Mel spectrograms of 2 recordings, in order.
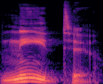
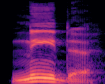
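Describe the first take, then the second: First: The 'to' is pronounced fully and clearly. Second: The 'to' is reduced to a weak 'uh'.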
